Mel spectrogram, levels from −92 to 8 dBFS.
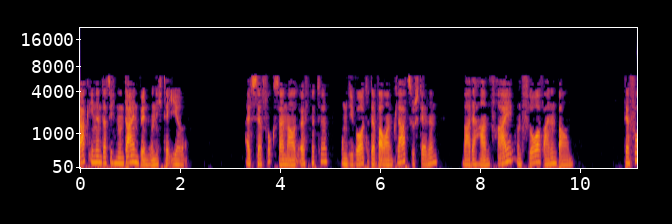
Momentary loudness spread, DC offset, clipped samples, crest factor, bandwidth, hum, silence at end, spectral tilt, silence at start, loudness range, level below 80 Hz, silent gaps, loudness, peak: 10 LU; under 0.1%; under 0.1%; 22 dB; 6.6 kHz; none; 0 s; -4.5 dB/octave; 0 s; 3 LU; -42 dBFS; 2.30-2.56 s, 2.67-2.79 s, 2.90-3.23 s, 10.26-10.39 s, 10.54-10.65 s; -21 LUFS; 0 dBFS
